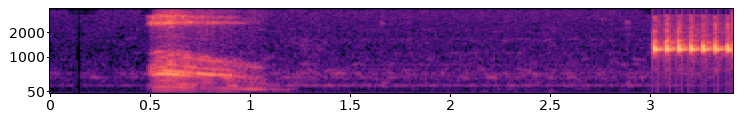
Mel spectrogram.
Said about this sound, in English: Now, who would be calling me while I'm on the phone? While I'm doing my show. I don't know. It's not a number I'm familiar with.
